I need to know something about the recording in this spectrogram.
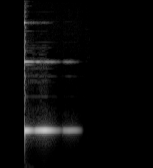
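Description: A single bell-like ding, struck once about a third of a second in and ringing out in under a second: a chime cue between items of a recorded language-listening exercise.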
